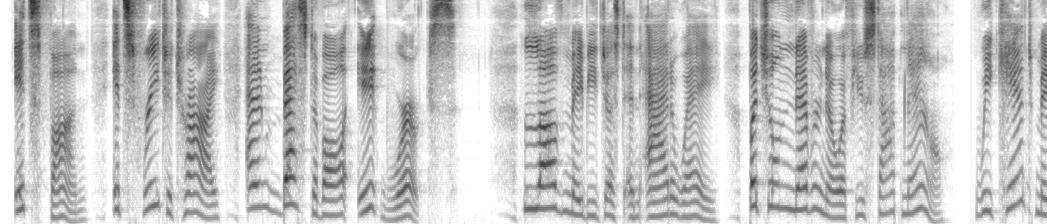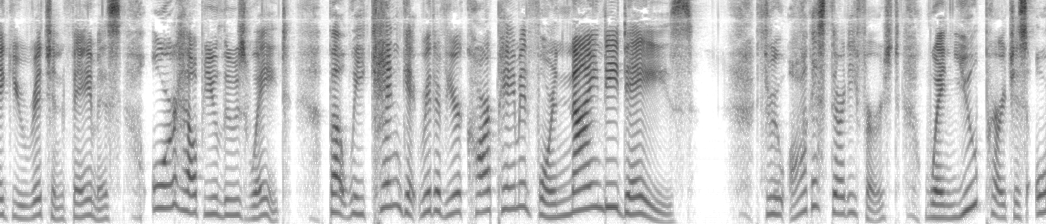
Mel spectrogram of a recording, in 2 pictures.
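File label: English USA female, english american voice over talent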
